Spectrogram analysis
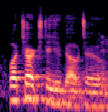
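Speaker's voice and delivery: low, slow, suspicious question; a hint of a gruff local; lightly voiced Texan. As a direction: lean in low on the word church. Caller interrogates newcomer.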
